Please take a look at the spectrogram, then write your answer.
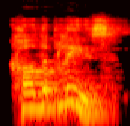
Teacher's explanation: in connected speech that schwa which is in the first syllable might very easily disappear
